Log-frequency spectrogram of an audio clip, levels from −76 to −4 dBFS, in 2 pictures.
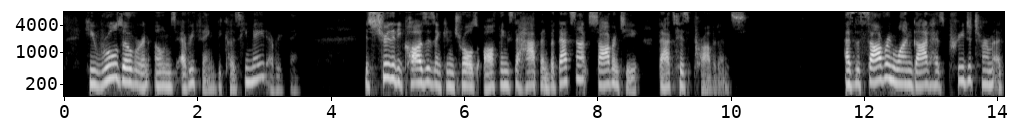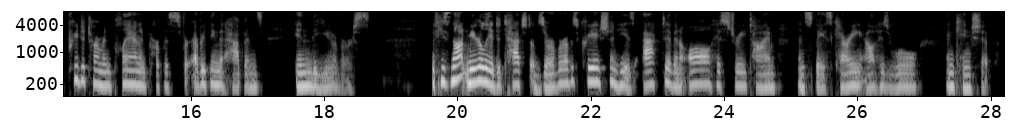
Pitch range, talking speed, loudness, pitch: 175-225 Hz, 155 wpm, -25 LUFS, 200 Hz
